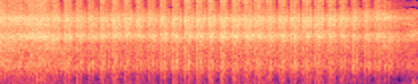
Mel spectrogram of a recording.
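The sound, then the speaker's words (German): Rapid automatic gunfire from a video game, a dense stream of fast shots that runs unbroken and loud for the whole clip with no voices over it. “Wer schießt denn da so dämlich?”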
